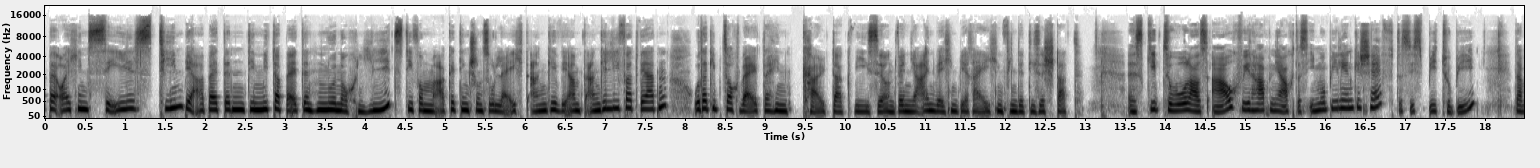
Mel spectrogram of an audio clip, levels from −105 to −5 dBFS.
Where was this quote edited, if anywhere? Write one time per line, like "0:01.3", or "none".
none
